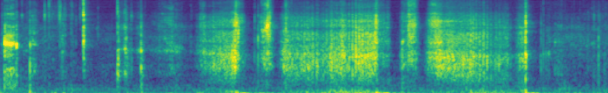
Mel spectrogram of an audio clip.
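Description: A thin, dry slab of amber soap held in the hand is scraped and cut with a utility knife blade. Sharp, bright clicks punctuate stretches of dry, crackling scraping noise as the blade shaves through the solid bar.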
